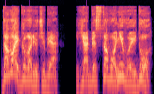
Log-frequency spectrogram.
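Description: A man voicing a coarse, bullying middle-aged man in an audiobook, shouting in drawn-out outraged bursts with a raspy voice. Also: sits high, sing-song, no room sound, clean studio sound, voice pushed up, full character voice. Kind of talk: audiobook character reading.

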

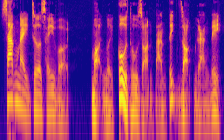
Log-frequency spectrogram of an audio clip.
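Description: A man's voice: sits low, huge pitch swings, normal speed, a bit bright, no echo, studio quality, full character voice. A man voicing a bossy, scheming old village sorcerer who scolds and gives orders. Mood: sly instructing. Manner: scolding, commanding.

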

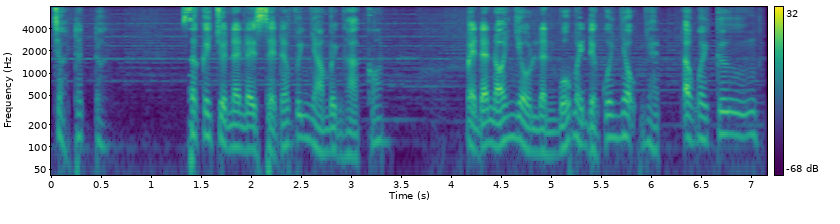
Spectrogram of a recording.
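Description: A man voicing a distraught older widow who cries out in a high, pleading voice. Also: lively intonation, quick pace, a little mellow, soft background music, natural voice.

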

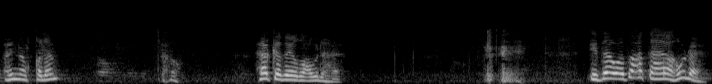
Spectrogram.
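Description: A man's voice: very high voice, husky. An older man teaching a class, speaking emphatically and quizzing his students in a classroom with a board. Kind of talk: classroom lecture. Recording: dull lo-fi lecture recording.

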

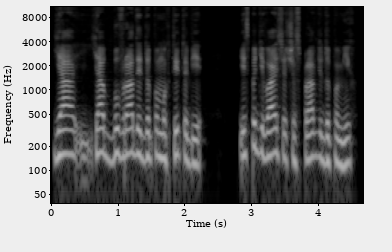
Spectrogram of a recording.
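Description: A man voicing a gentle, timid male alien robot who pleads in a hurt, higher voice. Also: steady tone, moderate pace, no room sound, clean studio sound, lightly acted. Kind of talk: audiobook character reading.

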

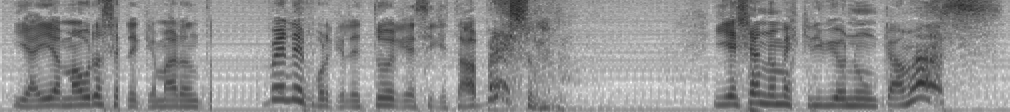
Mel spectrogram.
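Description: A man's voice: high voice, very animated, fast, darkish tone. A man in his thirties with an Argentine accent, telling his life story as a fervent preaching testimony and speaking straight to his listeners. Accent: Argentine Spanish.

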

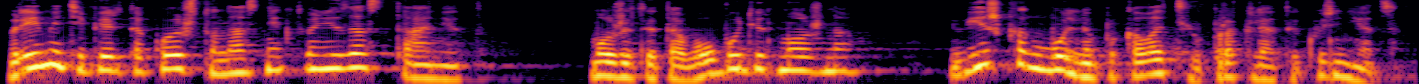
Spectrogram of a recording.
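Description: A woman's voice: medium pitch, lively intonation, fairly quick, warm tone, husky. A woman voicing a sly, cowardly older village man who mutters indignantly to himself. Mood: grumbling. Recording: long hall reverb.

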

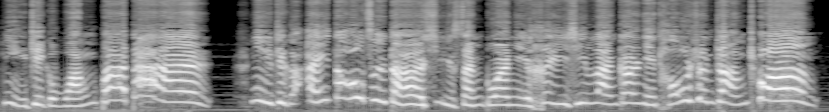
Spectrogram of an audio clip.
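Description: A woman's voice: a little high, sing-song, takes it slowly, a bit bright, husky, dry recording, clean studio sound, faint music behind, pitched above the performer's own voice, full character voice. A woman voicing a young wife in agonizing labor who sobs, wails and screams curses at her husband in an audiobook. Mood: furious cursing. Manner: wailing, sobbing, screaming curses.

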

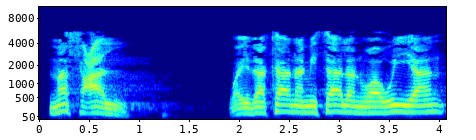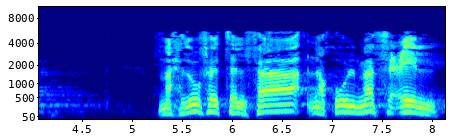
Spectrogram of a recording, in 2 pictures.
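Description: A man teaching an Arabic grammar lesson. He explains step by step, asks his class questions and answers them himself, and drags words out slowly to spell out their forms. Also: medium pitch. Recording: muffled recording with long hall reverb.

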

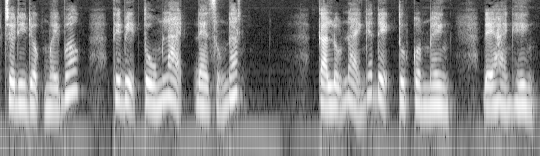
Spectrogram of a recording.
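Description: Woman reading a story aloud, lively, acts out the shouty bits, mid pitch, dead dry mic. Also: fairly quick, no room sound. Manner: lively storytelling, louder and higher for shouted quotes. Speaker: audiobook narrator. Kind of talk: first-person story narration with voiced dialogue.

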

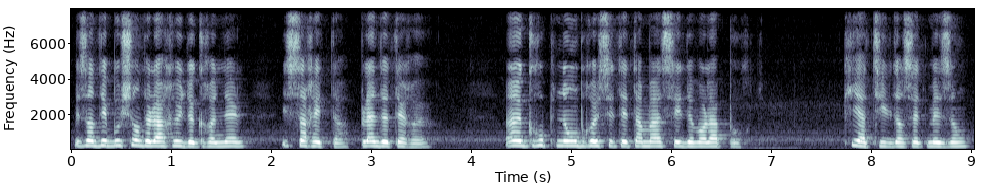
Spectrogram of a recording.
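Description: A woman reading a classic novel aloud as an audiobook narrator, in measured, dramatic storytelling. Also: on the high side, steady tone. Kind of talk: scripted narration.

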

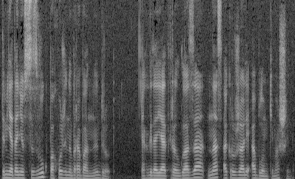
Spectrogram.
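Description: A man reading an audiobook as narrator, in a steady, clear voice that drops low on speaker tags. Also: fast. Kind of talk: scripted narration.

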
